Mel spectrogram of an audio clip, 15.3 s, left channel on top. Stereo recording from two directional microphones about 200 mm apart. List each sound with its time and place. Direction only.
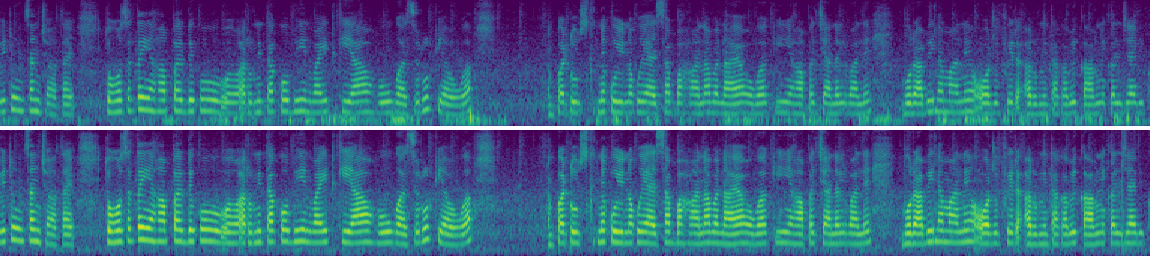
0.3 s speech: 15° right (ahead or behind)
